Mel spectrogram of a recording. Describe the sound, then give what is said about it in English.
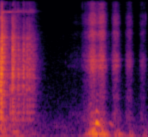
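A coin is flicked with a short metallic ring, then lands on a hard surface, clattering and rattling in quickening bounces as it settles. No voices. “So do you want to do the honour of flipping the coin for the first time?”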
